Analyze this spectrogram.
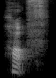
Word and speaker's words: Hough: second week oh and Julianne Huff Huff that's how you pronounce it Julian Huff whatever anyway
